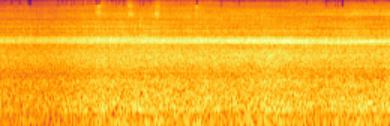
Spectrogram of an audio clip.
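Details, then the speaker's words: AUX split AC indoor unit after servicing: constant airy roar with a thin, high, steady whine from the blower motor; abnormal noise, believed to come from a worn motor bearing that needs replacing. "ctually it is not the normal noise, it is abnormal noise. You can hear the noise. This one coming from the motor."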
